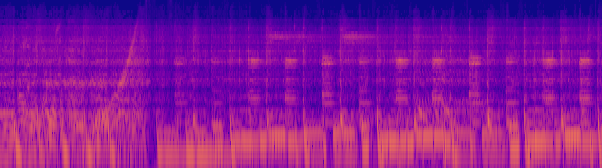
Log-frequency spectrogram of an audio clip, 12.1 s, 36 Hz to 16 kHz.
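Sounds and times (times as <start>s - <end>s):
music through radio receiver: 0.0s - 12.0s
radio static hiss: 0.0s - 12.0s.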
